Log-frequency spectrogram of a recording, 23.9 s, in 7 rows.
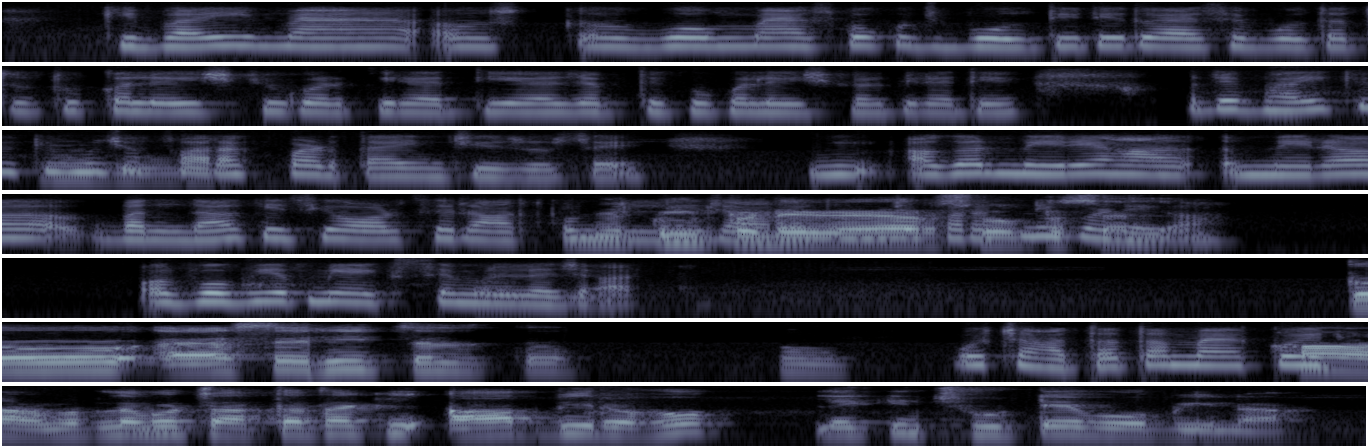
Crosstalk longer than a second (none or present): present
